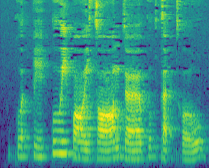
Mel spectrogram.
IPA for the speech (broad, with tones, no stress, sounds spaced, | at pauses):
kʷ ɐ˨˥ k̚ p iː˨˥ k̚ p uː˥ j p ɔː˨ j t̪ ɔː˨˥ n t̪ œː˨˧ kʷ ɪ˥ k̚ t̪ ɐ˨˥ t̚ t̪ʰ o˨˥ w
